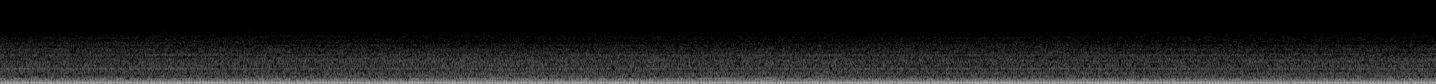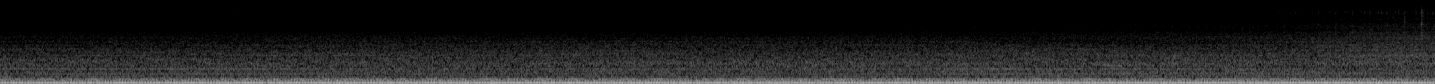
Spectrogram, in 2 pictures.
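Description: Mercedes-AMG G65's 6.0-litre twin-turbo V12 idling: a steady low rumble that holds level throughout.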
